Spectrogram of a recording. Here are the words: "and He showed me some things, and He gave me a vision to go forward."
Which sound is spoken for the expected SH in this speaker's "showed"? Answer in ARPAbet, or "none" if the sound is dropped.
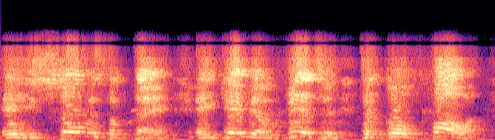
S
